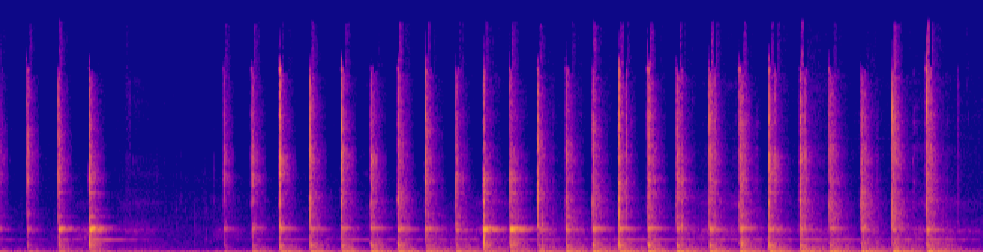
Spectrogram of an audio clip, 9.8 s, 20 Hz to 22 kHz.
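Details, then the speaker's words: 1971-73 Mustang/Cougar wheel bearing replacement: grease seal driven into the hub with a hammer instead of the seal tool. Steady hammer blows, about three a second, ring with a sharp metallic tink, meaning the seal is fully seated. "Now, the seal should be all the way down. When you hear that tinking noise, it means it is good to go."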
